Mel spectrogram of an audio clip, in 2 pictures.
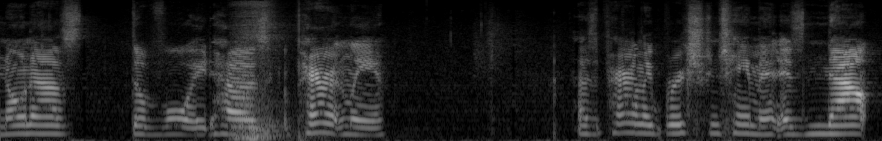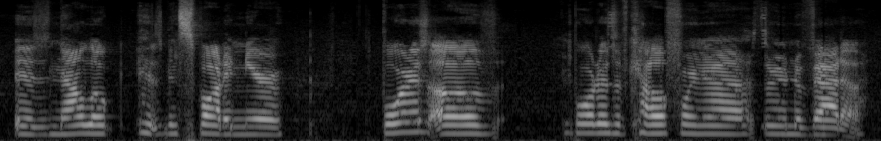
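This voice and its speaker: A woman's voice: medium pitch, fairly even intonation, a little slow, bright, forceful tone, clear, resonant tone, no echo, poor audio. A woman playing a flustered emergency alert announcer in an amateur scripted broadcast, stumbling and restarting phrases. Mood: flustered, reporting.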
